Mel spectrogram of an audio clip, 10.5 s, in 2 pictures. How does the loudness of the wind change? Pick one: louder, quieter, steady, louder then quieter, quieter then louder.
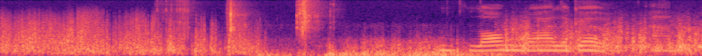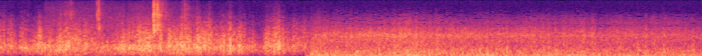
louder then quieter.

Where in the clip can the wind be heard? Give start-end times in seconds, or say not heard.
0.0-10.4.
